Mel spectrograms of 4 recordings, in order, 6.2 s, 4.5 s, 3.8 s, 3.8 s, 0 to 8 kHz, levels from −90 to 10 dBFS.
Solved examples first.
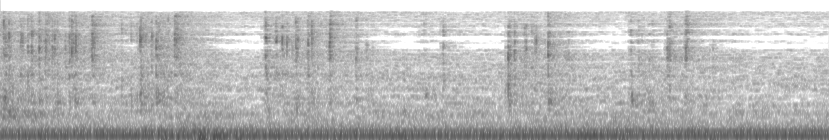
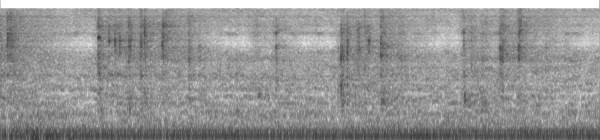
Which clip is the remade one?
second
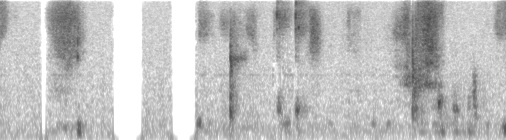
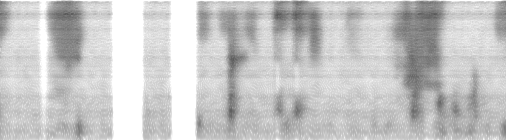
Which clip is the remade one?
second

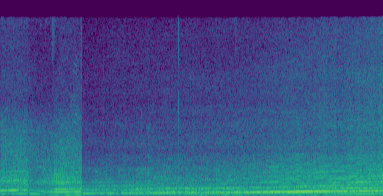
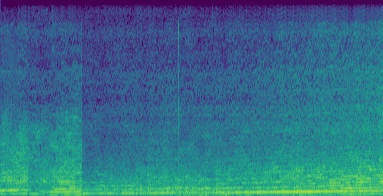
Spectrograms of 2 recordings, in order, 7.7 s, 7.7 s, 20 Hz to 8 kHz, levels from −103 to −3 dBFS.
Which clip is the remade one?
second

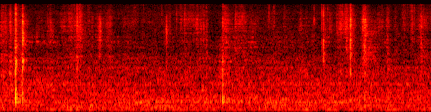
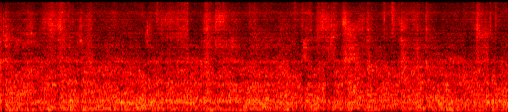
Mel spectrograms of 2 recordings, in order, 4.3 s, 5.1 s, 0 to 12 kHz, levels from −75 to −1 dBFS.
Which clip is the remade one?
second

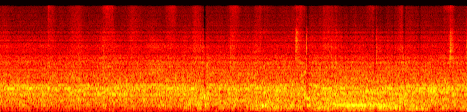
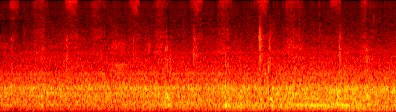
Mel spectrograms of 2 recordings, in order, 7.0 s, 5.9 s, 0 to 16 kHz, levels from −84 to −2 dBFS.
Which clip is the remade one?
first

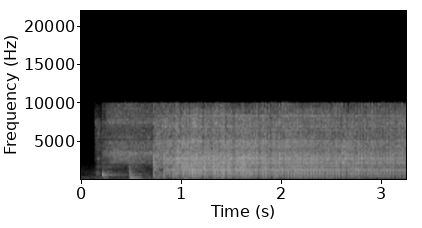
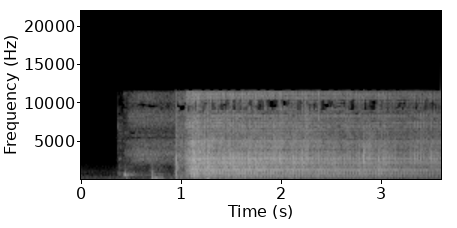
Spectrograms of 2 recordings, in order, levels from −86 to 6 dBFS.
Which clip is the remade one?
first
